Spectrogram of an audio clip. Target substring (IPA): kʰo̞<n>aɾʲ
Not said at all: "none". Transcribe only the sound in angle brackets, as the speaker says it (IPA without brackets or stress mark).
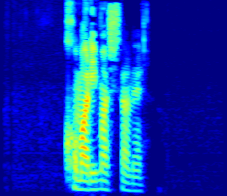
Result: m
